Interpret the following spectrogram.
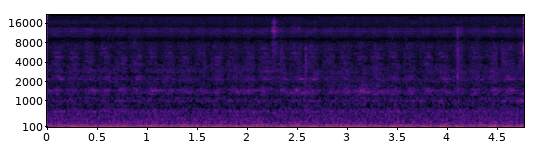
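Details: Ford Falcon BF dedicated LPG, occasional hard start (about 1 in 10), runs rough after firing until driven: low, uneven rumble with irregular lumpy beat about three a second; rough running, cause unknown.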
